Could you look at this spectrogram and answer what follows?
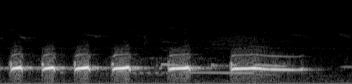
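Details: Zebra dove in lively song, for luring: four quick, rounded coos followed by two longer, steady drawn notes that fade out.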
